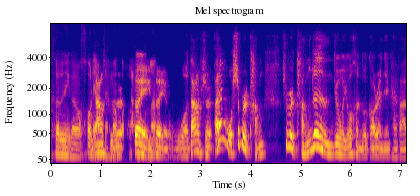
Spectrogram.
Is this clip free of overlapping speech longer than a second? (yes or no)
no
